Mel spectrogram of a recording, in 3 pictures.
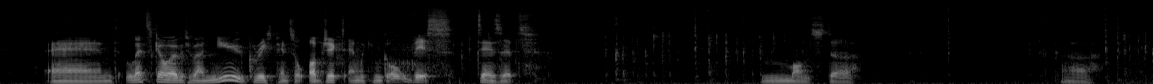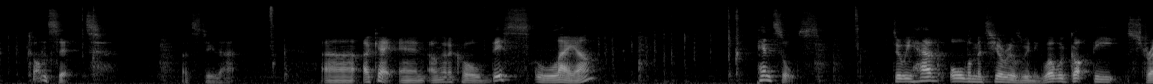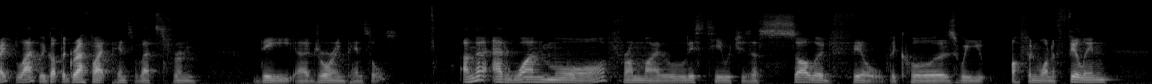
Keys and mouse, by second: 0.4-0.9 drag, 6.2 BackSpace, 10.4 BackSpace, 16.2-18.8 drag, 18.8 \, 26.2 click, 29.1-30.8 drag.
